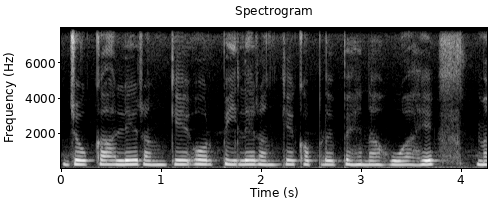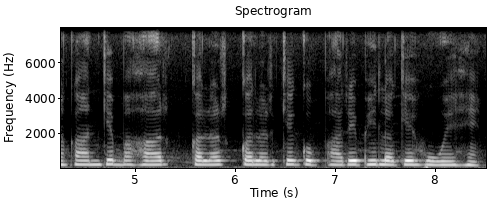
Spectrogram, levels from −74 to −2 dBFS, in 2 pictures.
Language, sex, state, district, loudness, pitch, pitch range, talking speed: Hindi, female, Madhya Pradesh, Bhopal, -18 LUFS, 225 Hz, 220-230 Hz, 160 wpm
